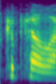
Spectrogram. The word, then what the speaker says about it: Capil: I do believe I butchered your name earlier, but it is CAPIL, correct? – It's CAPIL, actually.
